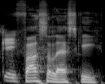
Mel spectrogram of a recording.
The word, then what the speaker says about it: Vasilevskiy: And obviously then their goaltender, Vasilevskiy. Why do I always give myself the worst names to pronounce? – Vasilevskiy, thank you.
